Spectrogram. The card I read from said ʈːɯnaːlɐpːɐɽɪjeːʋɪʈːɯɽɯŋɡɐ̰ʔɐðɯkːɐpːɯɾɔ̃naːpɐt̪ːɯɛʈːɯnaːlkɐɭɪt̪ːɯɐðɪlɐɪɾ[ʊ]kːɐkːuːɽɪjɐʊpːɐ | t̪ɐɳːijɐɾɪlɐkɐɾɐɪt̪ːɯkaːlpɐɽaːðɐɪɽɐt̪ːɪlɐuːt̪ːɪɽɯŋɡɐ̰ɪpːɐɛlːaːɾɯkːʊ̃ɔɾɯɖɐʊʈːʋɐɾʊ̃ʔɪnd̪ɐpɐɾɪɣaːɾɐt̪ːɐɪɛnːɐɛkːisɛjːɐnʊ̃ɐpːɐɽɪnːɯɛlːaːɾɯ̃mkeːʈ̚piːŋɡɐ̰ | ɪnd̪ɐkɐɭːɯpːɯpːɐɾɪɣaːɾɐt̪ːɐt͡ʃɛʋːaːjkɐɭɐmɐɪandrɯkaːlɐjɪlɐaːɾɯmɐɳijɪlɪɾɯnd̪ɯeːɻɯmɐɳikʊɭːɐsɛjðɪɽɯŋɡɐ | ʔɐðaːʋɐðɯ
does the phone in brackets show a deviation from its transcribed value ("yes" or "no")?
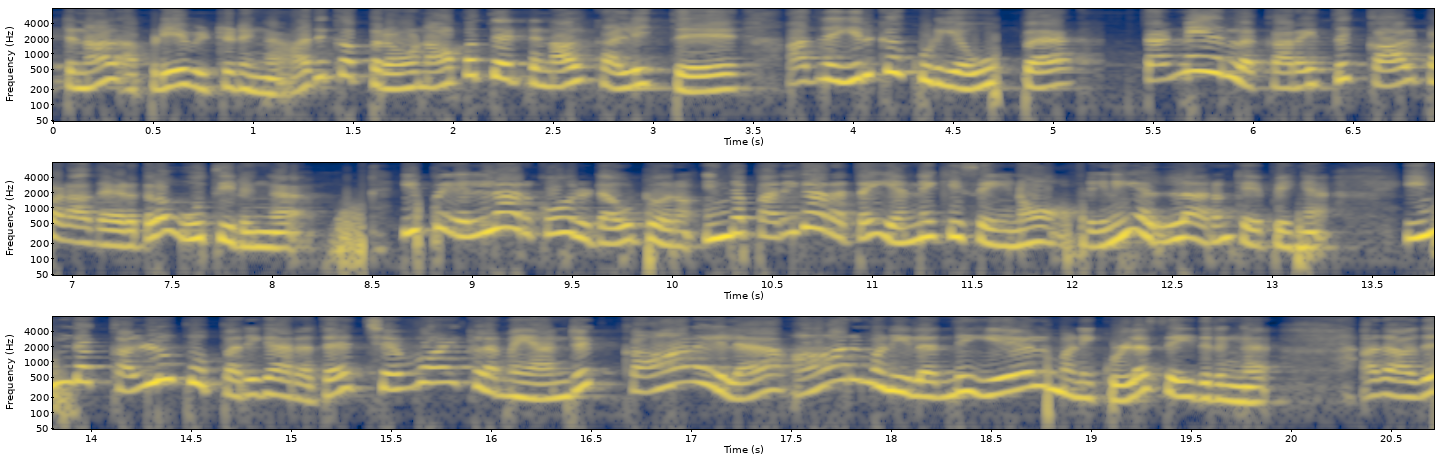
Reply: yes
